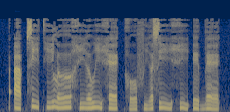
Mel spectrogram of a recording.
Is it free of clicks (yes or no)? yes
